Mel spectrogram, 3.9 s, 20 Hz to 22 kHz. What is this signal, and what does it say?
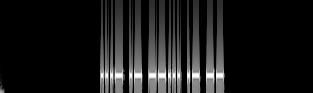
Morse code, heard as a keyed tone, about 40 wpm, 700 Hz. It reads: VA7AM
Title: K1USN SST QSO Practice - 40wpm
